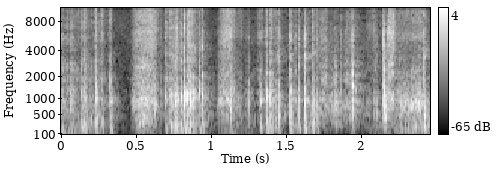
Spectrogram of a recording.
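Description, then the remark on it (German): Scissors snipping and crunching through stiff packaging as a gift parcel is cut open, a run of short rasping cuts and crinkles in an uneven rhythm, with no talking. “Ich habe extra eine Schere geholt”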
